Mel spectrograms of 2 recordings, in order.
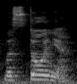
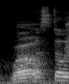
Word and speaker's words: Bastogne: How is it in French? Bastogne. Okay. But I'm probably not pronouncing it 100%, but it's the G and E is like an N, like Bastogne.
